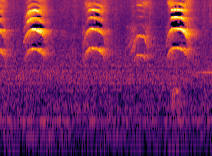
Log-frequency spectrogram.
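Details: Loud, high-pitched meows, four in about four seconds, each arching up then down with bright overtones, heard as mother cat Xaxa answers a kitten's loud meowing and moves kittens Miracle and Cream to her nest; faint background hum.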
